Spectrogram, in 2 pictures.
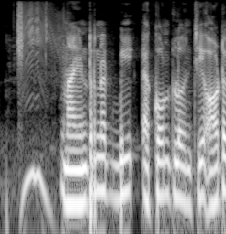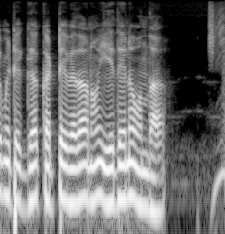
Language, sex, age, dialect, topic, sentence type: Telugu, male, 31-35, Utterandhra, banking, question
